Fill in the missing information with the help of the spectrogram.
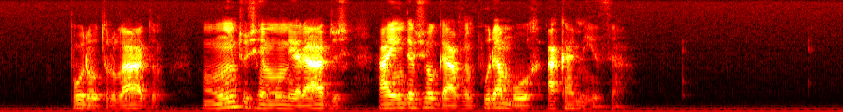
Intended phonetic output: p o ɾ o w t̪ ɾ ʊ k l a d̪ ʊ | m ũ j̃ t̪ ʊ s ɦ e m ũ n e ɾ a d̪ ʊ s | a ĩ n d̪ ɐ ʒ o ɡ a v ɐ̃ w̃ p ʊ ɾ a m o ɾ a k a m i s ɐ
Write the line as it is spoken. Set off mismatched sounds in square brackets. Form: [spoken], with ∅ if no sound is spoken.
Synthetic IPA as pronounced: p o ɾ o w t̪ ɾ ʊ [∅] l a d̪ ʊ | m ũ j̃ t̪ ʊ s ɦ e m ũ n e ɾ a d̪ ʊ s | a ĩ n d̪ ɐ ʒ o ɡ a v ɐ̃ w̃ p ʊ ɾ a m o ɾ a k a m i [z] ɐ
